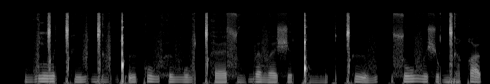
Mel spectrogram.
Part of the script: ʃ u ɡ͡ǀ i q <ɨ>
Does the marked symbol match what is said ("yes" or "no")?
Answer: yes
